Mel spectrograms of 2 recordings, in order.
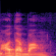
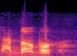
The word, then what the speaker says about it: adobo: If I come to the Philippines, I want some odobong. Okay. You guys got me hungry now. I haven't had breakfast. It's adobo.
